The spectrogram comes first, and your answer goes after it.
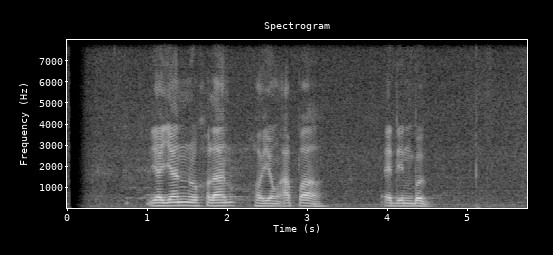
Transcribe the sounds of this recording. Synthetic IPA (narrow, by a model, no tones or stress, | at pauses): jajanruhlanhɔjɔŋa̰pal | ʔɛdinbək̚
